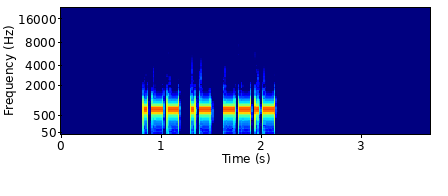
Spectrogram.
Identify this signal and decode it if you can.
Morse code, heard as a keyed tone, about 31 wpm, 700 Hz. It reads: WAQ
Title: USA Call Sign Postfixes - 3 Letters 30wpm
